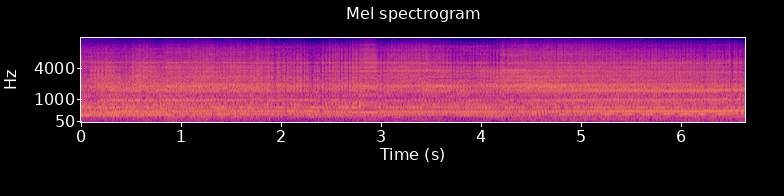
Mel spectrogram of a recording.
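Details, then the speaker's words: Dental model trimmer trimming the anterior arc of a mandibular plaster cast, concentric to the facial surfaces of the anterior teeth: continuous motor whine with rough grinding. "after the sides are trimmed you should trim the AR The Arc should be a concentric Circle a semicircle concentric to a circle that would be drawn through the facial surfaces of your anterior"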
